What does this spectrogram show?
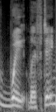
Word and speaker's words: weightlifting: But in the word weightlifting, if you use that phrase and you want to say it the way an American speaker would, you would use that stopped T.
